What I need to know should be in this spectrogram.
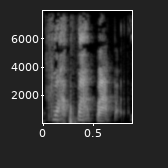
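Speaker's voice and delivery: high, quick popping bops, imitating a master's hand strikes; mock strike sounds. Telling a friend how the grandmaster flicked at his nose, high mock bops. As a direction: pop out each bop like a flurry of quick hits.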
